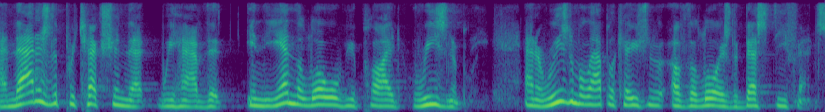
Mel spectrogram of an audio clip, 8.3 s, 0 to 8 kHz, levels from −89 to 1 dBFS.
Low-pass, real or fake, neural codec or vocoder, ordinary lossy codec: 7.2 kHz; real; none; MP3, 64 kbps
